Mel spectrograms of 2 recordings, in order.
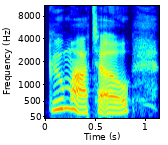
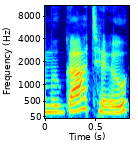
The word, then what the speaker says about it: Gumato: And Mugatu is not even what it's really called, because DeForest Kelley kept mispronouncing the name. So they changed it. It was a Gumato, but he kept calling it a Mugatu. And even if you watch the credits, it's still listed as Gumato.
